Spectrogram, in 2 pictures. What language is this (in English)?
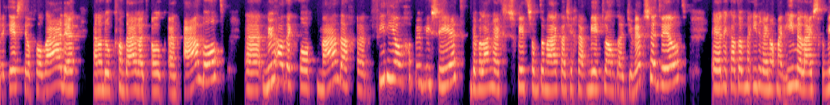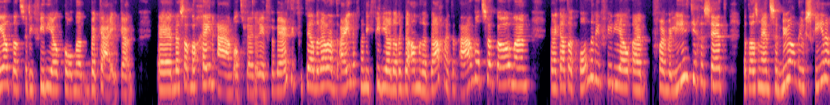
Dutch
